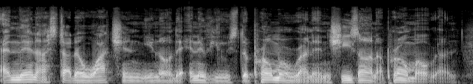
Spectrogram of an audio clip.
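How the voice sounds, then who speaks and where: Animated, fairly quick speech from a man, with noticeable background noise. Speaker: music podcast host. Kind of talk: casual music review.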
